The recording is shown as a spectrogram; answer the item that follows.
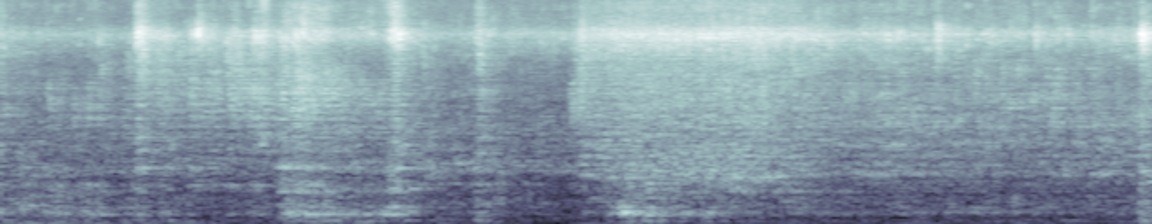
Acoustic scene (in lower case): restroom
